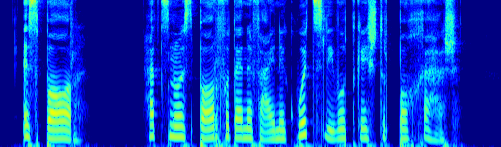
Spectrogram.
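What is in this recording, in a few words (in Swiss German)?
"es paar", Swiss German; Wortschatz Kapitel 8; Kapitel 8 Zusatzwortschatz 4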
